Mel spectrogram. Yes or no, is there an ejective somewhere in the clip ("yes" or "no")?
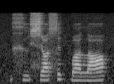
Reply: no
